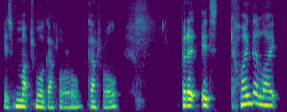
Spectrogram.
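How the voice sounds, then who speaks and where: A woman's voice: low-pitched, animated, moderate pace, vocal fry, darkish tone, muffled recording. Woman, middle-aged, from australia, interview guest, casual talk, ums and restarts. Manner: hesitant, many fillers, laughs often. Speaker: author guest.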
